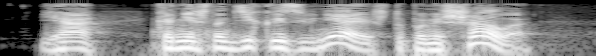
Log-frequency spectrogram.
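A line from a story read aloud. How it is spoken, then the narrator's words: Fairly loud. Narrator (Russian): начала достаточно громко, чтобы ее услышали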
